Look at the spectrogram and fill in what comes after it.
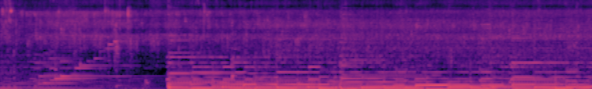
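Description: Leek pieces sizzling as they fry in melted butter in a frying pan, with background music that gets louder about two and a half seconds in.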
